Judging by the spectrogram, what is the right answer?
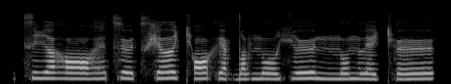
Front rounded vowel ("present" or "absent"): present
